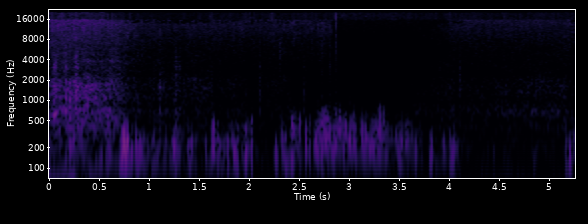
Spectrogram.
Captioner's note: wind blowing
